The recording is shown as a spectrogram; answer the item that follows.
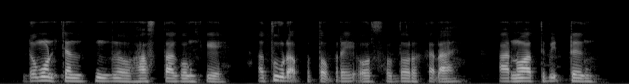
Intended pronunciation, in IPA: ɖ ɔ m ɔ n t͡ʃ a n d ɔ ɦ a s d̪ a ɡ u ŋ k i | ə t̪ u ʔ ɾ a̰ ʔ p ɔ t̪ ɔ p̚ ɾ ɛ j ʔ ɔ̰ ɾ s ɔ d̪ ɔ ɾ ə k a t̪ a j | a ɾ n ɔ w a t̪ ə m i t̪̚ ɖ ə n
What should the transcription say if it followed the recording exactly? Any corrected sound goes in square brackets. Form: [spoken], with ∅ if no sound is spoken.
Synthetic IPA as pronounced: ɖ ɔ m ɔ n t͡ʃ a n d ɔ ɦ a s [t̪] a ɡ [ɔ] ŋ k [ɛ] | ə t̪ u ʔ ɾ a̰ ʔ p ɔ t̪ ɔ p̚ ɾ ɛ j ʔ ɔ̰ ɾ s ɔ d̪ ɔ ɾ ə k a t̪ a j | a ɾ n ɔ w a t̪ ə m i t̪̚ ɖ ə [ŋ]

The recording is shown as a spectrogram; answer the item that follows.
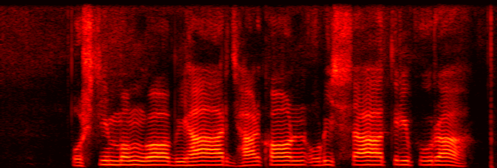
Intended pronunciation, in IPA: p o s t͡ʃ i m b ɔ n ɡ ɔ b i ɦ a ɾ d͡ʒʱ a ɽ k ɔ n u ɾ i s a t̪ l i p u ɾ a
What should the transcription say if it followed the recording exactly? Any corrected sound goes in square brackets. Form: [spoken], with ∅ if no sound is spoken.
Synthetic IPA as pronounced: p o s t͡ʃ i m b ɔ [ŋ] ɡ ɔ b i ɦ a ɾ d͡ʒʱ a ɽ [kʰ] ɔ n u [ɽ] i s a t̪ [ɾ] i p u ɾ a

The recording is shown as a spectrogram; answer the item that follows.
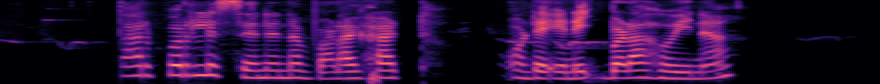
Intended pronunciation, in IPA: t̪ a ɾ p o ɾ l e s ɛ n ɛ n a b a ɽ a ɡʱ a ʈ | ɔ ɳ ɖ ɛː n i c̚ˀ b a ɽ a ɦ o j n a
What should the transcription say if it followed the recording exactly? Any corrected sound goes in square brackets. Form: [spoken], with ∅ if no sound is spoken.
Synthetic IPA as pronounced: t̪ a ɾ p [ɔ] ɾ l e s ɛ n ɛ n a b a ɽ a ɡʱ a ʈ | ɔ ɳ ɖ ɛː n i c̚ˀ b a ɽ a ɦ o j n a

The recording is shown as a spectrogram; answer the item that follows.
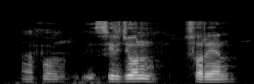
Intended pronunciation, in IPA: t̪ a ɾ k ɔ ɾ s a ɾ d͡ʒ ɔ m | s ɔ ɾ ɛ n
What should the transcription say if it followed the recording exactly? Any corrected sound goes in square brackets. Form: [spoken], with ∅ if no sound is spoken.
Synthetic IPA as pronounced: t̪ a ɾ [p] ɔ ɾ s [i] ɾ d͡ʒ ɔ [n] | s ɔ ɾ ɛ n

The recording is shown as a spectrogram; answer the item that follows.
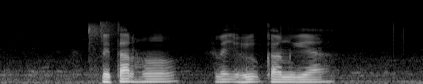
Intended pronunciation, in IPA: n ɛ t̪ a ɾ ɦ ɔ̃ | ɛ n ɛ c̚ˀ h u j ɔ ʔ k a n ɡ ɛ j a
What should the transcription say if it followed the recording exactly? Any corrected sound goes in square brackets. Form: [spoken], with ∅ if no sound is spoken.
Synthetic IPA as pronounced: n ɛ t̪ a ɾ ɦ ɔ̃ | ɛ n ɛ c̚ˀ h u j [u] ʔ k a n ɡ ɛ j a

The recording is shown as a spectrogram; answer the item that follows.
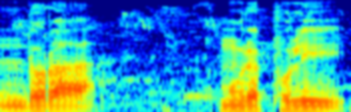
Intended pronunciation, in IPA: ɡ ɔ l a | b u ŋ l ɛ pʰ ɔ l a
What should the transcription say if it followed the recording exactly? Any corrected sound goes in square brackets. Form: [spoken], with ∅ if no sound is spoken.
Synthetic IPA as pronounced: [d] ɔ [ɾ] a | [m] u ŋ [ɾ] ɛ pʰ [u] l [i]

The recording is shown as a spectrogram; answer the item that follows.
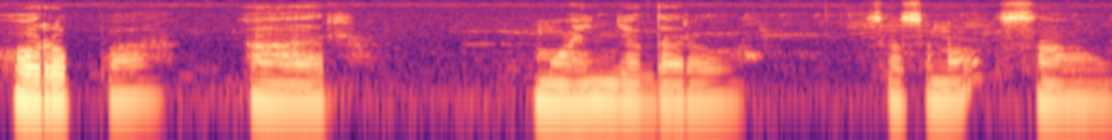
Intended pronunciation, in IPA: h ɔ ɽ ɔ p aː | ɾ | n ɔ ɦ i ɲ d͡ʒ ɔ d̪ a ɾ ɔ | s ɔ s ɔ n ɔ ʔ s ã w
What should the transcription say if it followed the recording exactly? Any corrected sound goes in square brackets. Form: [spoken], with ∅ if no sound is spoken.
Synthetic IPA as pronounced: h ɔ [ɾ] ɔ p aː | ɾ | [m] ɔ ɦ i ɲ d͡ʒ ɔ d̪ a ɾ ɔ | s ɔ s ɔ n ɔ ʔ s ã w

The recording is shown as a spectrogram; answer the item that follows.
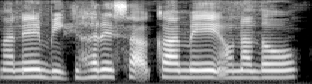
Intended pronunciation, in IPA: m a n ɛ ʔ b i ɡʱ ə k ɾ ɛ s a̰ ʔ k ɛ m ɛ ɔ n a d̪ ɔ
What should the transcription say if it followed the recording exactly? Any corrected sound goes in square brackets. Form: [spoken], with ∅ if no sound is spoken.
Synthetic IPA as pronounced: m a n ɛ [∅] b i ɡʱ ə [∅] ɾ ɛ s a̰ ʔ k [a] m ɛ ɔ n a d̪ ɔ

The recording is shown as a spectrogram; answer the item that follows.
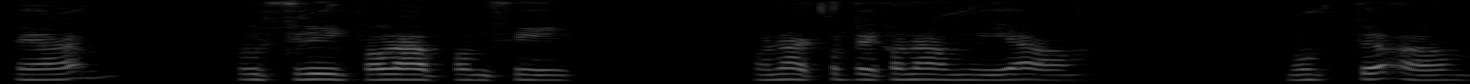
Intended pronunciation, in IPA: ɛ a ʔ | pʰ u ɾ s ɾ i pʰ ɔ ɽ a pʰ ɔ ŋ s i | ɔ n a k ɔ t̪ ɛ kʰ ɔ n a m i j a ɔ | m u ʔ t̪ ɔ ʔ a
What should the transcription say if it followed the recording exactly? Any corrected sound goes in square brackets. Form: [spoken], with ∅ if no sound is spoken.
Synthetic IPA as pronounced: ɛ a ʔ | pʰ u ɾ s ɾ i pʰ ɔ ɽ a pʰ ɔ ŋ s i | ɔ n a k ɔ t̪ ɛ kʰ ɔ n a m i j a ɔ | m u [k] t̪ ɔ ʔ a

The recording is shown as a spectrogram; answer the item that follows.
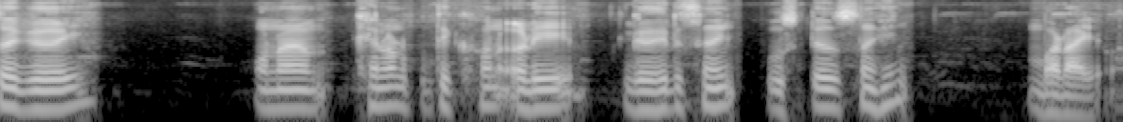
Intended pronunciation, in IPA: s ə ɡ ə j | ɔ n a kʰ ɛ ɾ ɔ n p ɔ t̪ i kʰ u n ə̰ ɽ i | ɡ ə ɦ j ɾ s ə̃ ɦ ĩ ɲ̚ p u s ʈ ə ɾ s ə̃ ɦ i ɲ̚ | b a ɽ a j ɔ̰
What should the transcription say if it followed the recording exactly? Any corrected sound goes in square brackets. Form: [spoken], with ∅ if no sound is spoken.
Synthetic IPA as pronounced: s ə ɡ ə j | ɔ n a kʰ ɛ [l] ɔ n p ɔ t̪ i kʰ [ɔ] n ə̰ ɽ i | ɡ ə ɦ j ɾ s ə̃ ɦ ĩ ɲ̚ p u s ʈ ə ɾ s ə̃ ɦ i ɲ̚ | b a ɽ a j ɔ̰

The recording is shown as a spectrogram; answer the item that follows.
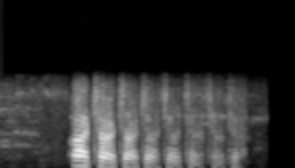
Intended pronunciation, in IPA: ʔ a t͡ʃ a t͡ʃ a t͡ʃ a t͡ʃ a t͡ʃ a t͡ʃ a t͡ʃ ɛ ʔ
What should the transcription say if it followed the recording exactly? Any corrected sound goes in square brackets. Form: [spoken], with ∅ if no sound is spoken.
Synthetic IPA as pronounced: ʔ a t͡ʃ a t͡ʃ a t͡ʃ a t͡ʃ a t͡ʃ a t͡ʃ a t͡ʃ [a] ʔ

